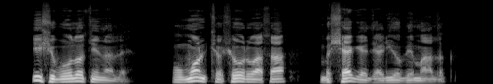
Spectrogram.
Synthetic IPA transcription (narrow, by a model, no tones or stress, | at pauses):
iːʃuboːlɔt̪ɪnãlɛ̰ | ɦũmɔ̃ɽ̃t͡ʃʰɔʃoːɾoaːsa | bəʃɛːɡɛd̪ʱeːɽɪjɔbema̰ːlək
